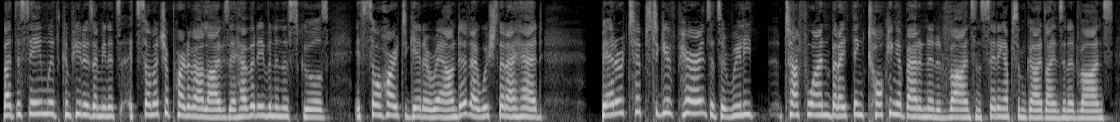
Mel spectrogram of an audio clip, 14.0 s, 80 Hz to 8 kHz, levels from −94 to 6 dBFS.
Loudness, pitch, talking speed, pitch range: -22 LUFS, 225 Hz, 255 wpm, 200-260 Hz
